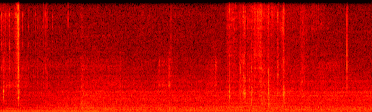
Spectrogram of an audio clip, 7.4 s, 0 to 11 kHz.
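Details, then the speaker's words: 2011 Ford Fusion Sport just after throttle body replacement for P2104 and P2112 codes, battery reconnected, idling with AC on; quiet, even idle without surging, running fine. "Seems to be just fine so far."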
